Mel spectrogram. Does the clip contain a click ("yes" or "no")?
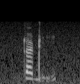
no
